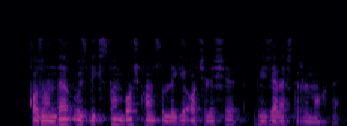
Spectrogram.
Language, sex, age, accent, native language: Uzbek, male, 25-34, Samarqand, Uzbek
